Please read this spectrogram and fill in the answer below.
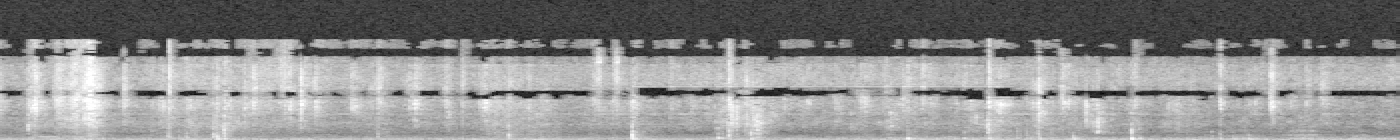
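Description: Light, irregular clicks and scrabbling of a tiny pet's claws on a wooden floor as it plays around a large dog, over a low steady hum.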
